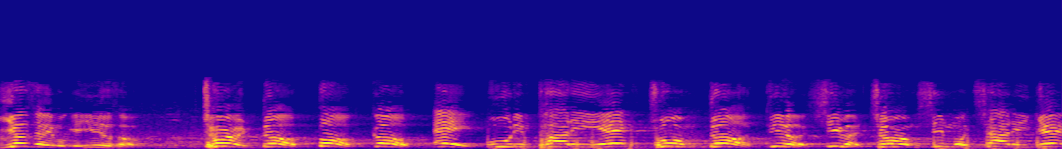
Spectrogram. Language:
Korean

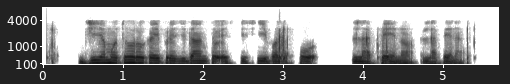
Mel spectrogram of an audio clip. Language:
Esperanto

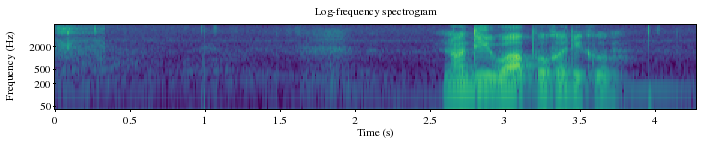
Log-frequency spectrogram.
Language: Nepali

